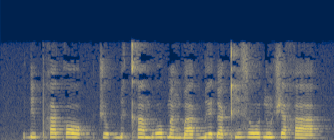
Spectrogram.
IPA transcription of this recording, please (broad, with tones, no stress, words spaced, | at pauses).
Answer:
ɗi˨pʰa˦kɔ˦˨ | t͡ʃoː˨ɡ͡be˨ kʰã˦ boː˦ɓã˨ɡ͡baː˨ ɡ͡be˦˨ɗa˦ kʼi˦zoː˦ ɗũ˨˦ʃa˦haː˨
